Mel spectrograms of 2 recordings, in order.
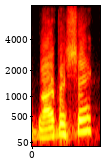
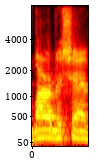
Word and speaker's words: Barbashev: Ivan Barbashek? Is that it? The first hit was Ivan Barbashev.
